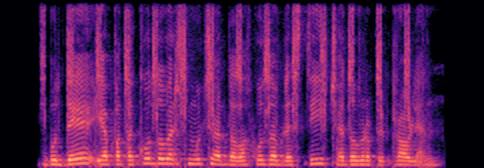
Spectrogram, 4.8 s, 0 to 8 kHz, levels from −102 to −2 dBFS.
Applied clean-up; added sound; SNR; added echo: neural mask model Resemble Enhance denoiser.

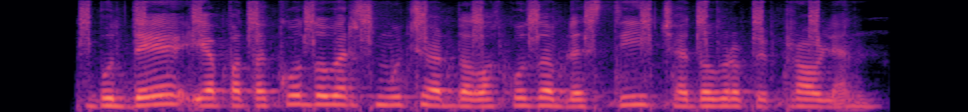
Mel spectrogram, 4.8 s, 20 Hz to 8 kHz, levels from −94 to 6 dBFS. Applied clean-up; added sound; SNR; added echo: none; Tools; 14 dB; none.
